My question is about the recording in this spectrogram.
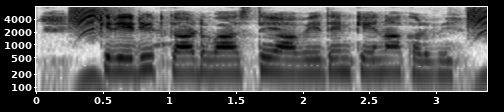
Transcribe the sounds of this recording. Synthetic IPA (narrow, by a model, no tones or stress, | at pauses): kɾeːɖɪʈkaːɾɖʋaːst̪eaːʋeːd̪ənkeːnaːkəɾbeː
